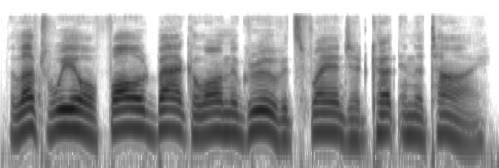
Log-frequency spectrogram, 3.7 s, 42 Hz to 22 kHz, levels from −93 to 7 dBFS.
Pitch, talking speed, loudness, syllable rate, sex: 155 Hz, 240 wpm, -16 LUFS, 5.6 syllables/s, male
